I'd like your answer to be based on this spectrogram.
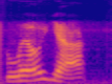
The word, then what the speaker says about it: Lilia: I'm going to start, you know, just letting people know this is how you pronounce it. It's Lil Ya, two syllables.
